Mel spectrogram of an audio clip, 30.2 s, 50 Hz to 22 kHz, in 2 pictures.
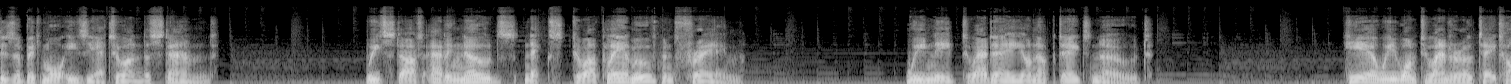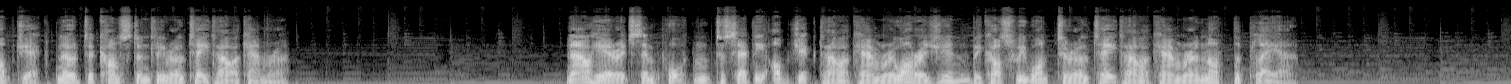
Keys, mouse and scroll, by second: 0.2 n, 1.5 middle click, 2.7 middle click, 3.2-3.9 scroll up 5, 3.9 middle click, 4.7-7.2 scroll up 2, 7.2 shift+a, 13.1 click, 13.2 shift+a, 17.9 scroll up 2, 18.0-19.1 middle drag, 19.2 click, 20.4 click, 24.4-25.2 scroll up 3, 25.2 click, 27.2 click, 27.2 middle click.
